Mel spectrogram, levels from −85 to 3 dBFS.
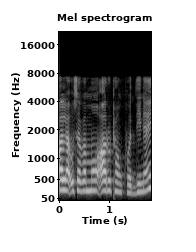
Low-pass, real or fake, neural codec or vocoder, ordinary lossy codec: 7.2 kHz; real; none; none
